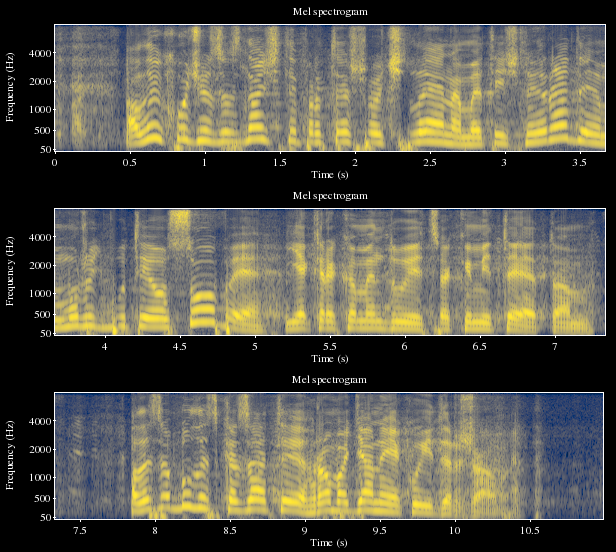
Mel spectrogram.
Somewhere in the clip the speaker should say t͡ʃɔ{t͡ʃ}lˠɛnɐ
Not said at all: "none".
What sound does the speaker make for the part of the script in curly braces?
t͡ʃ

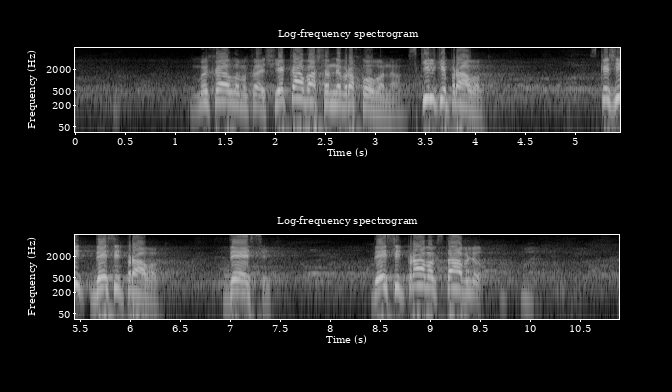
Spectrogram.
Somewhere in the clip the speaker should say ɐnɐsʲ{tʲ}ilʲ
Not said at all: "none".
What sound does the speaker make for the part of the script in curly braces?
kʲ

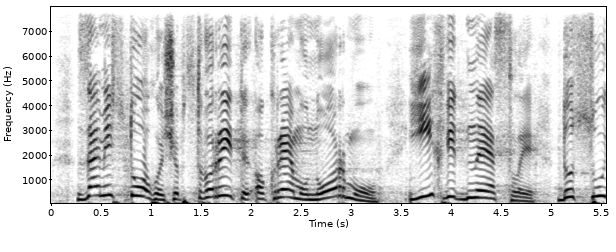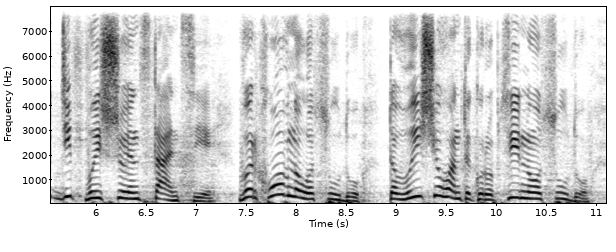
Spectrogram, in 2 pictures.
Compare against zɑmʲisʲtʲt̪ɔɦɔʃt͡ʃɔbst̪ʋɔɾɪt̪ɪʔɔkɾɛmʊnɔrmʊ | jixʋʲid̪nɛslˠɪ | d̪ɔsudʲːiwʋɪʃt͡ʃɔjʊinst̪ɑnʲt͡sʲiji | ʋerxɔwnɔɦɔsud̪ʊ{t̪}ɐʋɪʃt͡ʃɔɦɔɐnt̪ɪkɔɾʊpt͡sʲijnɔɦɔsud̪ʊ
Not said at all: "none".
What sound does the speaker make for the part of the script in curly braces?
t̪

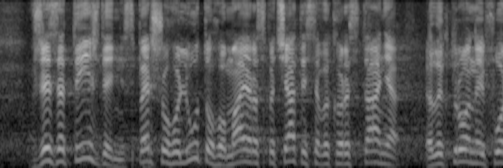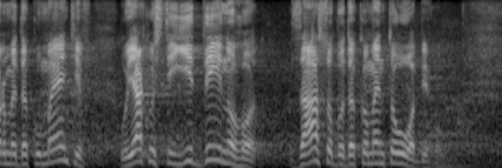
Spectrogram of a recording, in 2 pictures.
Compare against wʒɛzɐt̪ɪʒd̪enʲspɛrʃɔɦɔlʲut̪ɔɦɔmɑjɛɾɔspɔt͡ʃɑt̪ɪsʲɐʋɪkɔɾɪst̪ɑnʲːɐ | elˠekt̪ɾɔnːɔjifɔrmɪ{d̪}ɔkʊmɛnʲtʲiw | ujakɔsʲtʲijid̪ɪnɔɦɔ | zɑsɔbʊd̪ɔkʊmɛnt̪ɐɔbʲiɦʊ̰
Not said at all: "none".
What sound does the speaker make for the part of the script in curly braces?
d̪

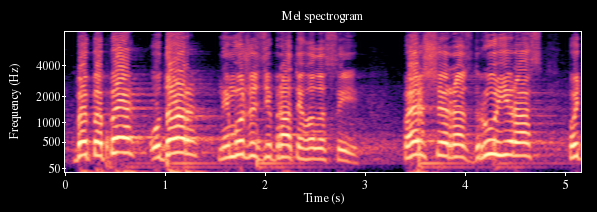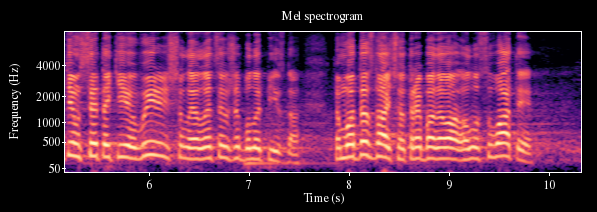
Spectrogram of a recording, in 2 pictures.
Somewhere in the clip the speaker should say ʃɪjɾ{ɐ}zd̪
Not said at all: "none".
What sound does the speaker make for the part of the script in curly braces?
ɑ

